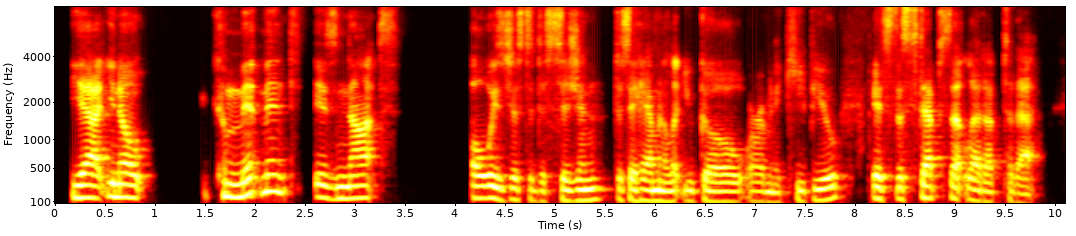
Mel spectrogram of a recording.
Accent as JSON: {"language": "English", "region": "Utah", "country": "United States", "said": "we're from Utah"}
